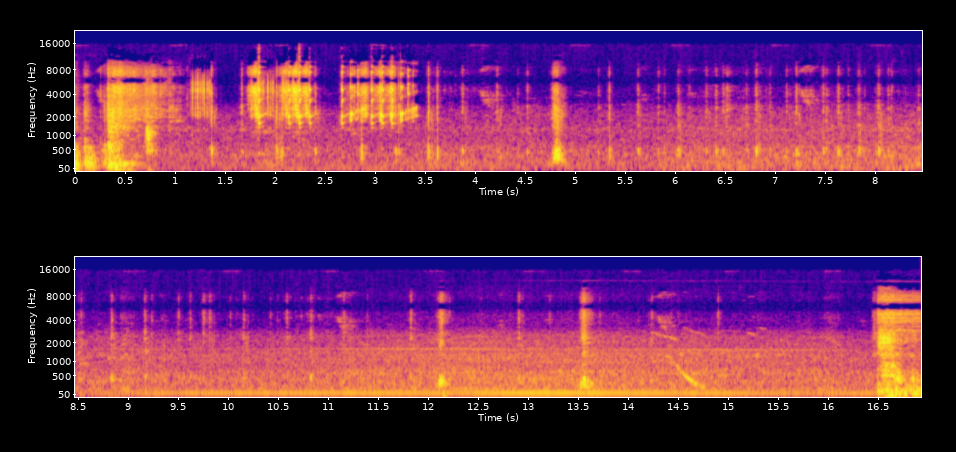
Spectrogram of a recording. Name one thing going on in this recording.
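Game sound effects play from a handheld game console's small speakers.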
